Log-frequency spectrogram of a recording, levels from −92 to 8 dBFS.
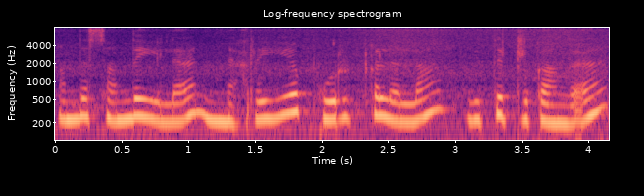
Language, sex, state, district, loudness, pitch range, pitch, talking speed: Tamil, female, Tamil Nadu, Nilgiris, -14 LUFS, 225-265 Hz, 230 Hz, 85 wpm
